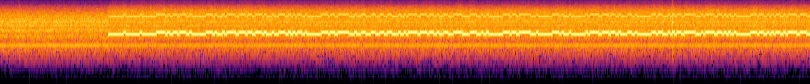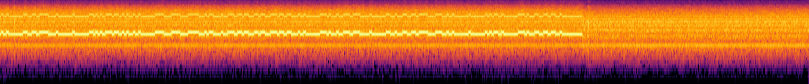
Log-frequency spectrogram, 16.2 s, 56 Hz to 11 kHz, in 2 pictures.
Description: RTTY (45.45 baud, 170 Hz shift), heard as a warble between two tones, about 1360 Hz centre, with radio static, a steady whistle near 640 Hz and room echo. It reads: HE HAS TWICE WON THE ULSTER SENIOR FOOTBALL CHAMPIONSHIP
